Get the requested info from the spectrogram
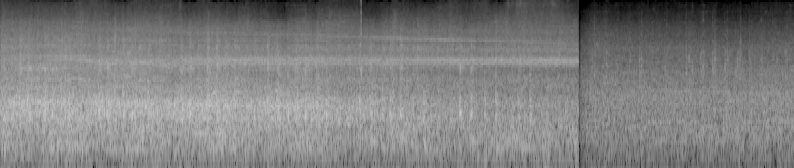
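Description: Electric commuter train running through the station, wheels clattering over rail joints, with a high whine that falls slightly in pitch. The sound drops suddenly about nine seconds in to a quieter rumble.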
